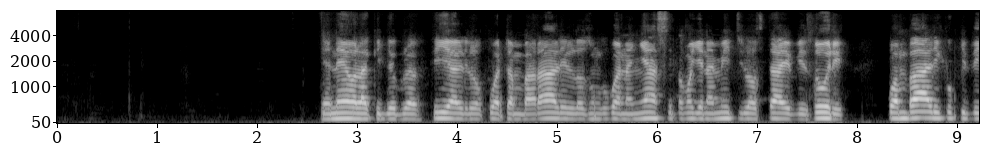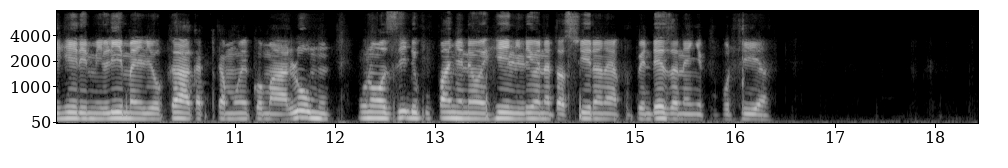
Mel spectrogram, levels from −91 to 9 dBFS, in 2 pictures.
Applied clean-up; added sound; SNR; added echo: neural mask model DeepFilterNet 3.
